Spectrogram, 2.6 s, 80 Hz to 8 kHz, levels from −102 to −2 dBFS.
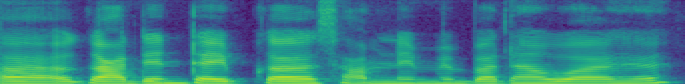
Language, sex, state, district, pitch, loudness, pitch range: Hindi, female, Punjab, Kapurthala, 195 Hz, -19 LUFS, 190-200 Hz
